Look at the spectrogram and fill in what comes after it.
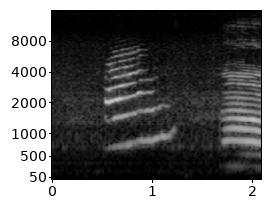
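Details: Playful young male house cat meows twice indoors: a first drawn-out meow gliding upward, then after a short pause a louder, flatter, strongly harmonic meow that is cut off abruptly, with a woman's Tamil chatter around it.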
